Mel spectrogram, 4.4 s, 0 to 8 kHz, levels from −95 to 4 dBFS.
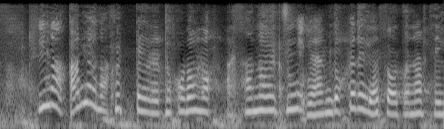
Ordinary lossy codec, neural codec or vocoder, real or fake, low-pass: none; codec, 16 kHz, 1 kbps, FreqCodec, larger model; fake; 7.2 kHz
